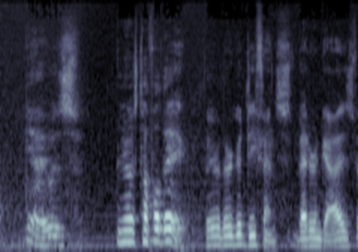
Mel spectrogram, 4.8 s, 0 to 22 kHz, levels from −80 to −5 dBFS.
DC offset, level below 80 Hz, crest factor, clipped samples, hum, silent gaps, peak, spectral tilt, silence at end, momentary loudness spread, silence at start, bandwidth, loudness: under 0.1%; -58 dBFS; 18 dB; under 0.1%; none; none; -10 dBFS; -4.5 dB/octave; 0 s; 12 LU; 0 s; over 20 kHz; -27 LUFS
